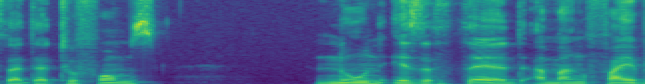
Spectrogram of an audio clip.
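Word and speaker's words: nun: Our next letter is noon. Noon. And noon sounds like N. It's N sound as in the word net. net. And again, notice that there are two forms. Noon is the third among five letters that have final forms.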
